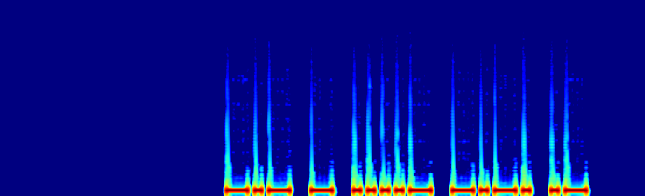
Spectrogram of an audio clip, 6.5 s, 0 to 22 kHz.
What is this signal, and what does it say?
Morse code, heard as a keyed tone, about 17 wpm, 700 Hz. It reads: KT4CA
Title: USA Call Signs - 5 Characters - Repeated 2x - 17wpm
